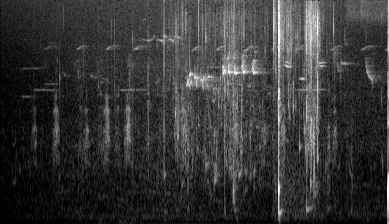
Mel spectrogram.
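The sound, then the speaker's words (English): Faint duck quacks scattered across an outdoor duck pond, with a couple of sharp knocks or splashes near the end and no talking. “Why are you sitting so close to the edge of the duck pond?”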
